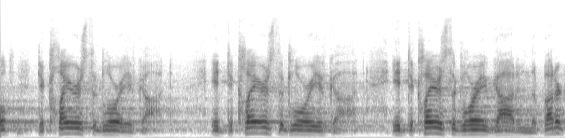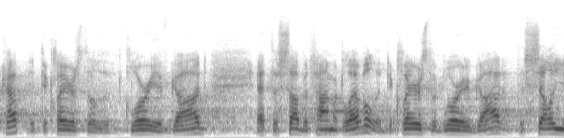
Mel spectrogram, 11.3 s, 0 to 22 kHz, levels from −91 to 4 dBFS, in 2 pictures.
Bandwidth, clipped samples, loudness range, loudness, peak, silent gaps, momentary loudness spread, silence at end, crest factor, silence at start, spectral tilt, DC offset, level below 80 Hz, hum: 10 kHz; under 0.1%; 3 LU; -31 LUFS; -12 dBFS; none; 13 LU; 0 s; 18 dB; 0 s; -6 dB/octave; under 0.1%; under -90 dBFS; none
